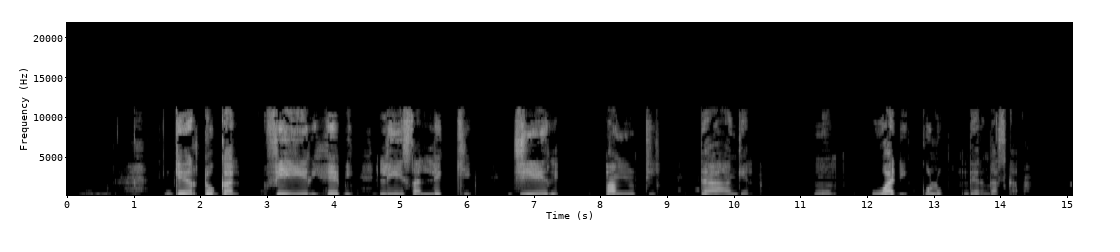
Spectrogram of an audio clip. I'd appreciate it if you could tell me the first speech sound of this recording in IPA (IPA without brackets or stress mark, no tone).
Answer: ɡ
